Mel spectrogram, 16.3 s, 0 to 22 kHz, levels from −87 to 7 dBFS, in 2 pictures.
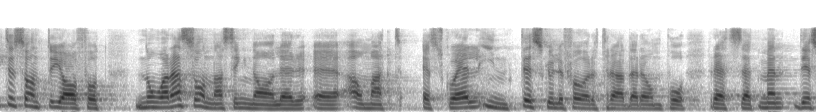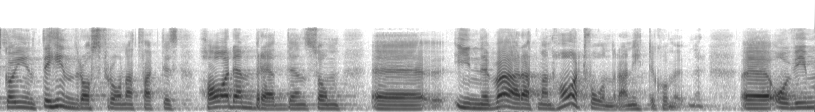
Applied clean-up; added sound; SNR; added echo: none; none; none; none.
